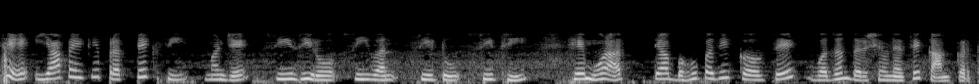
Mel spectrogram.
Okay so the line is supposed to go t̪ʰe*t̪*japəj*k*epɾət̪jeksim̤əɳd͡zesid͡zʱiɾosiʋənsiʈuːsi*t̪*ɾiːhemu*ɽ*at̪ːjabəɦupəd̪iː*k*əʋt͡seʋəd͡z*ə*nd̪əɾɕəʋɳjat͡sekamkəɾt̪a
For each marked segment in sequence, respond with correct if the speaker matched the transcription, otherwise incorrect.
incorrect: none, correct, incorrect: t̪ʰ, incorrect: ɭ, correct, correct

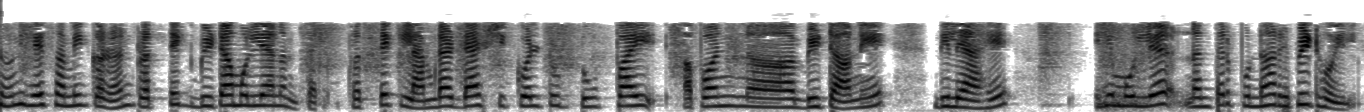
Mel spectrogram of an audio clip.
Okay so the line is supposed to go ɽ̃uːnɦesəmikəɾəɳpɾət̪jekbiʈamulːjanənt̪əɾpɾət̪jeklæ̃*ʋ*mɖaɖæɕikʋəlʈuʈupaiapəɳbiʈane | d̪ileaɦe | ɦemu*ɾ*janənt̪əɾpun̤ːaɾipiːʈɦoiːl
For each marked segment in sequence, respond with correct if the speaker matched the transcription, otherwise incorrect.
incorrect: none, incorrect: l

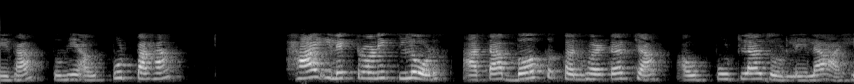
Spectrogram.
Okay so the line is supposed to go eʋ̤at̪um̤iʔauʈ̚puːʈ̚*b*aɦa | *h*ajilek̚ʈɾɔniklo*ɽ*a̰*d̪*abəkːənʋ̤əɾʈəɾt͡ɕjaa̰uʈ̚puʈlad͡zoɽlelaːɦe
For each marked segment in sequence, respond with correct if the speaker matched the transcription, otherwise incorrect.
incorrect: p, correct, correct, incorrect: t̪

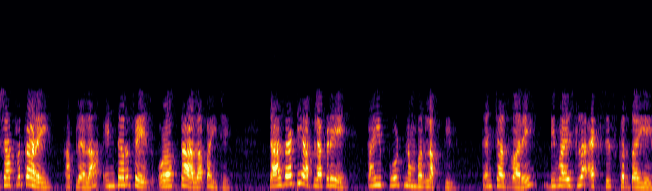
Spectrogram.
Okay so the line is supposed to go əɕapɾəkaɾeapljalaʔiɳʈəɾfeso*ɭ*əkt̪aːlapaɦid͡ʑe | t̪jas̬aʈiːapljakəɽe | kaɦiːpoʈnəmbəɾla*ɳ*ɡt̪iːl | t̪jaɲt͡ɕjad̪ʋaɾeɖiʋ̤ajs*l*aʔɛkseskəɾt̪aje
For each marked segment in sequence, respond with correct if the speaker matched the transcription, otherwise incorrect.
correct, incorrect: none, correct

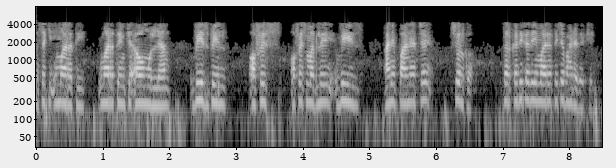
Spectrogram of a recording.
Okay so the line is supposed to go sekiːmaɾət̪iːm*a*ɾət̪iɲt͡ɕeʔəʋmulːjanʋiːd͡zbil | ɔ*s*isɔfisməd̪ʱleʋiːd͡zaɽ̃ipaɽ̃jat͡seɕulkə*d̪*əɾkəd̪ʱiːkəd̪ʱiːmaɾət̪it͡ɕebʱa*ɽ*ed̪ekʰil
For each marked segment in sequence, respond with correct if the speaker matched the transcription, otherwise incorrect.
correct, incorrect: f, incorrect: t̪, correct

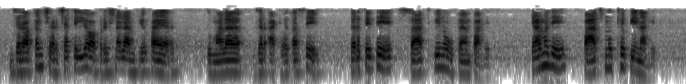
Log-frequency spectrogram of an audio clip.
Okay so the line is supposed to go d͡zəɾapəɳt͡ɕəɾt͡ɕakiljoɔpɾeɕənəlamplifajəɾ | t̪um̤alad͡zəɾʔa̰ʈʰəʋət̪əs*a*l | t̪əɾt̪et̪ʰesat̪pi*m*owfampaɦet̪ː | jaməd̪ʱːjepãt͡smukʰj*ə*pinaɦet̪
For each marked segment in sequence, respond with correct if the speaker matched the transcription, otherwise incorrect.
incorrect: e, incorrect: n, correct

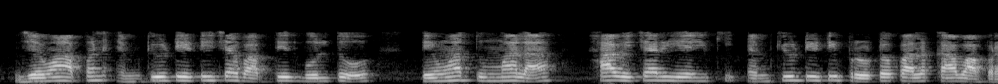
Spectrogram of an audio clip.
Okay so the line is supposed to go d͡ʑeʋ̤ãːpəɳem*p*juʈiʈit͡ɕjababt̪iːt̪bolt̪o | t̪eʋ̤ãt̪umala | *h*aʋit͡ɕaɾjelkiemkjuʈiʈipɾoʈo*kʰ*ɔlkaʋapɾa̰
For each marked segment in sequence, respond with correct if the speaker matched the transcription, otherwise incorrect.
incorrect: k, correct, incorrect: k

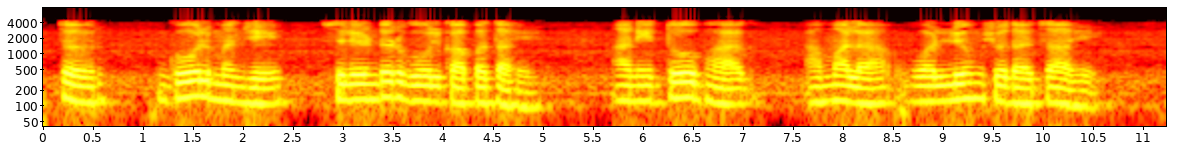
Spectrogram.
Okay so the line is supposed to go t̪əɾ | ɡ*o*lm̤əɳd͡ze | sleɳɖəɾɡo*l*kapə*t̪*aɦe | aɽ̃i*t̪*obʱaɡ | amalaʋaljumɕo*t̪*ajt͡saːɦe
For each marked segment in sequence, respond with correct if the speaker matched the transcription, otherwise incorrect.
correct, correct, correct, correct, incorrect: d̪

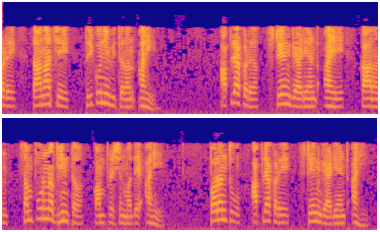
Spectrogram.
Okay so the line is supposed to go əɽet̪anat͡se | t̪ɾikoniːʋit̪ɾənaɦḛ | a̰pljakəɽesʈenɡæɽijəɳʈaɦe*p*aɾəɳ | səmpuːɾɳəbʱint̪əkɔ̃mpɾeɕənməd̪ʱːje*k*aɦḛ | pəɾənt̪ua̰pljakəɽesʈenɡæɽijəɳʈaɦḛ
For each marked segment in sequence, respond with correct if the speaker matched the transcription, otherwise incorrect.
incorrect: k, incorrect: ʔ

